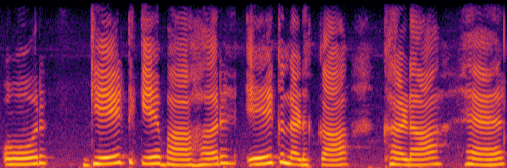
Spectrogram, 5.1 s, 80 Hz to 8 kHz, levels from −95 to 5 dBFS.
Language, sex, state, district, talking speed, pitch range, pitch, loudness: Hindi, female, Punjab, Pathankot, 95 wpm, 255-305 Hz, 275 Hz, -13 LUFS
